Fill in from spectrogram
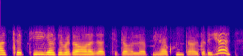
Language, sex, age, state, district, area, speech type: Bengali, female, 18-30, West Bengal, Purba Medinipur, rural, conversation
